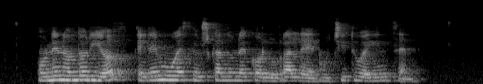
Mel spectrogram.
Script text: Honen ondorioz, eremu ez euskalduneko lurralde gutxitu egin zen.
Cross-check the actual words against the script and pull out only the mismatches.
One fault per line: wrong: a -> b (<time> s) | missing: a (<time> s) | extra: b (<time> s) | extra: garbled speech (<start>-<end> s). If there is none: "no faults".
no faults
